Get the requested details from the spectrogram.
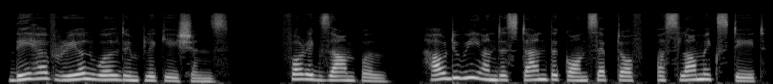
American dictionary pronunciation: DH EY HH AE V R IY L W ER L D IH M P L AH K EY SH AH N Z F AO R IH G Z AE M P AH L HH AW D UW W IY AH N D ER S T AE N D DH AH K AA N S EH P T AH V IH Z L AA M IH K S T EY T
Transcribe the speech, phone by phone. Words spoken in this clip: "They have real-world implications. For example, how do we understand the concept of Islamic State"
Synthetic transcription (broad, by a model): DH EY HH AE V R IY L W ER L D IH M P L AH K EY SH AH N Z F AO R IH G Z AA M P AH L HH AW D UW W IY AH N D ER S T AE N D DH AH K AA N S EH P T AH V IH S L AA M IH K S T EY T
